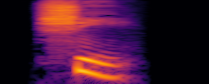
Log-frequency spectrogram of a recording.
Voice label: "she", US, female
